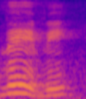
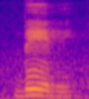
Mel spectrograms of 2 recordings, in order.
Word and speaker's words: debe: menciono la palabra debe fíjense que la mayor fuerza o intensidad en la palabra debe se hace en la d porque si no dijéramos deb si no no decimos deb decimos debe Entonces es una palabra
